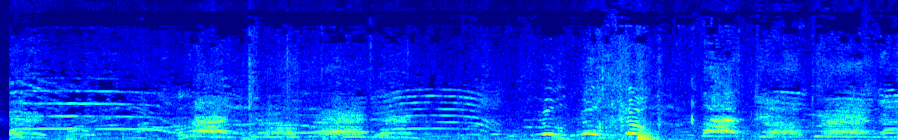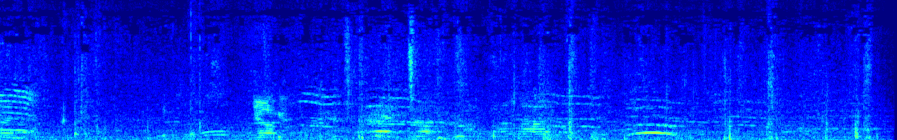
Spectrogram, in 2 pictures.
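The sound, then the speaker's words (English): A large crowd chants "Let's Go Brandon" loudly in rhythmic, repeated bursts of shouting voices, heard from inside a press car, with some scattered yells between phrases. “The Let's Go Brandon chant is so loud that you can hear it from the press vehicle.”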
